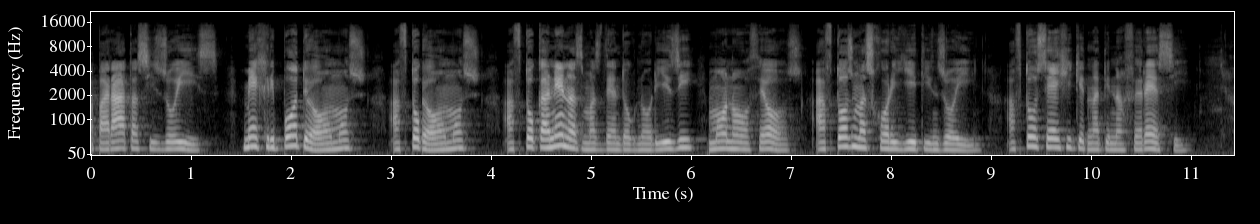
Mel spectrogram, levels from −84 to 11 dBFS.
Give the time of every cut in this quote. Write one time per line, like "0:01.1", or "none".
0:01.4
0:03.3
0:06.2
0:07.2
0:10.0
